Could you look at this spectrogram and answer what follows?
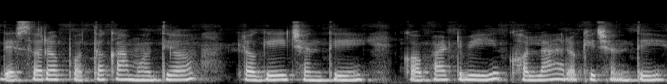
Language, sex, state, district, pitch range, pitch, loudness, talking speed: Odia, female, Odisha, Malkangiri, 205-220 Hz, 215 Hz, -15 LUFS, 65 wpm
